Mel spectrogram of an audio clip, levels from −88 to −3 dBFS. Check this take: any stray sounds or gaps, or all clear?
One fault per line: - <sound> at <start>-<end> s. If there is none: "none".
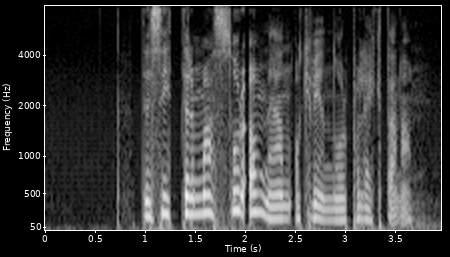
none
